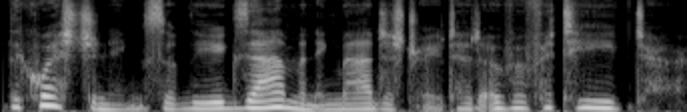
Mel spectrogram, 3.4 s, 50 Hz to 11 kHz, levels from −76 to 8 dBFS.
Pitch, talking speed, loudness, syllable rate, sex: 170 Hz, 175 wpm, -18 LUFS, 6.3 syllables/s, female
